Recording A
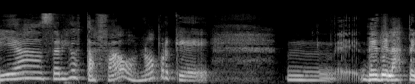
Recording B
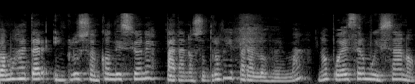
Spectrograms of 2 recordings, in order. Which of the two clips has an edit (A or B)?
B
